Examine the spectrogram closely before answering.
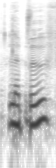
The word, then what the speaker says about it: LaBeouf: LaBeouf, yeah.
